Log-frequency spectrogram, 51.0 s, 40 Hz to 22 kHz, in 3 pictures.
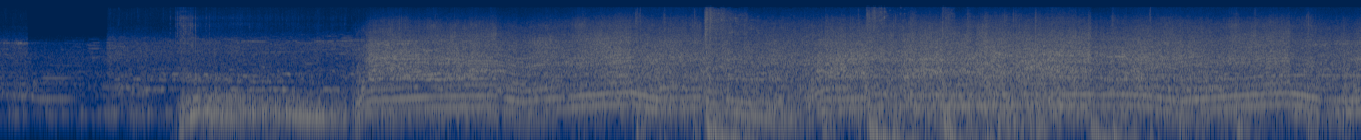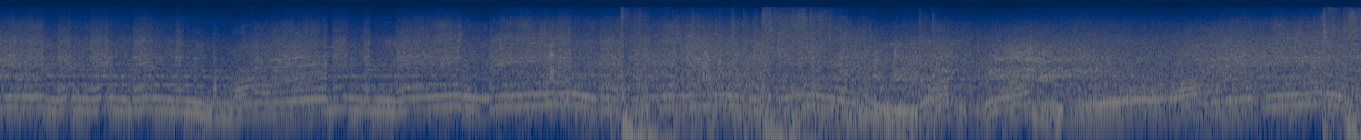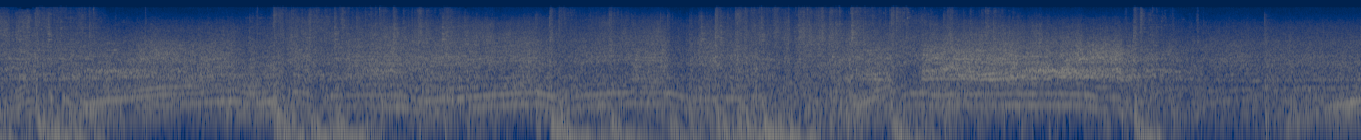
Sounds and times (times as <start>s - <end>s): Car: 0.0s - 51.0s.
